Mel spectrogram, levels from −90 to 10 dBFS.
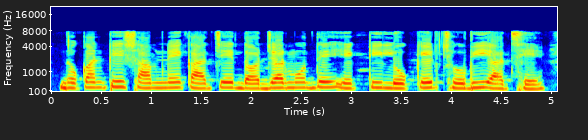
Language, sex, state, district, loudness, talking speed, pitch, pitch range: Bengali, female, West Bengal, Alipurduar, -11 LUFS, 105 wpm, 205 Hz, 185-215 Hz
